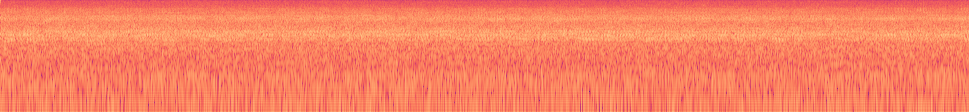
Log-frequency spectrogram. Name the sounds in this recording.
unidentified powered saw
